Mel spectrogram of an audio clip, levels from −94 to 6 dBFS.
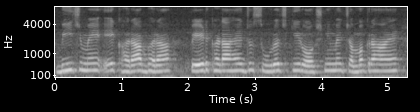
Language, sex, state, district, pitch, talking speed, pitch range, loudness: Hindi, female, Gujarat, Valsad, 240 Hz, 180 wpm, 230-250 Hz, -16 LUFS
